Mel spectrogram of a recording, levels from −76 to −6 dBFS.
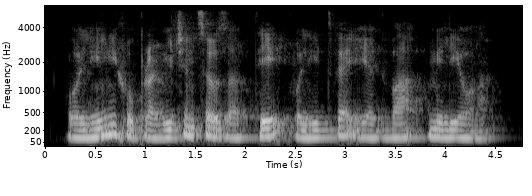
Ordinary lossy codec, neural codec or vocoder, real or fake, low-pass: MP3, 32 kbps; codec, 16 kHz, 4.8 kbps, FACodec; fake; 5.4 kHz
